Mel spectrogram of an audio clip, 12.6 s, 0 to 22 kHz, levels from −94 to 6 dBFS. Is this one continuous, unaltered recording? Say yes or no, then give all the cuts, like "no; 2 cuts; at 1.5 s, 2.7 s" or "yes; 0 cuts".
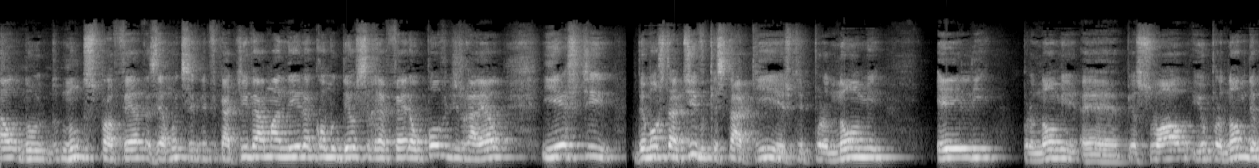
no; 2 cuts; at 6.2 s, 10.8 s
